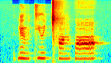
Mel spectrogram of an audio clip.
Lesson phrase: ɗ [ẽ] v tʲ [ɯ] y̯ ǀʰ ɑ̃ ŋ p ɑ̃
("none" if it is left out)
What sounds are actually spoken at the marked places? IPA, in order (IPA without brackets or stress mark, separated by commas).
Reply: ẽ, u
